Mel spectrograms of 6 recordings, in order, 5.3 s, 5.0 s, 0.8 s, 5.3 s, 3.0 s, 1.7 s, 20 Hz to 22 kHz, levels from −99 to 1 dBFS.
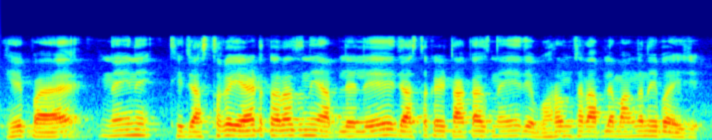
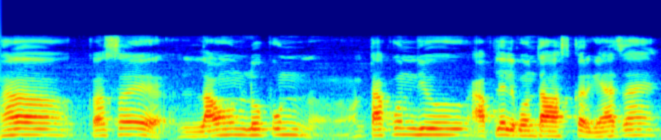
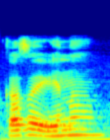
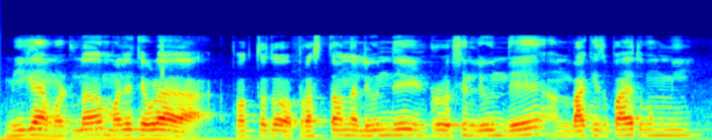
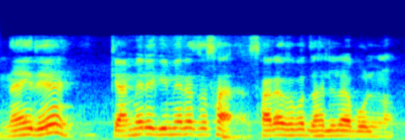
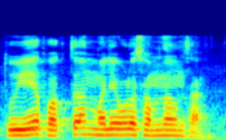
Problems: none marked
